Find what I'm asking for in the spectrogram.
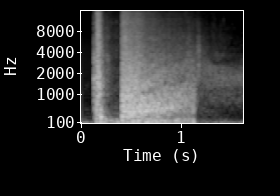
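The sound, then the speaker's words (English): An NLAW shoulder-mounted anti-tank missile fired by troops in training: a sharp loud crack, then a heavy roaring whoosh that holds for under a second before cutting off abruptly. “Well, these are the next generation light anti-tank weapon, or NLAW as they're known. They're a shoulder-mounted portable fire-and-forget missile with a range of up to 800 metres.”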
